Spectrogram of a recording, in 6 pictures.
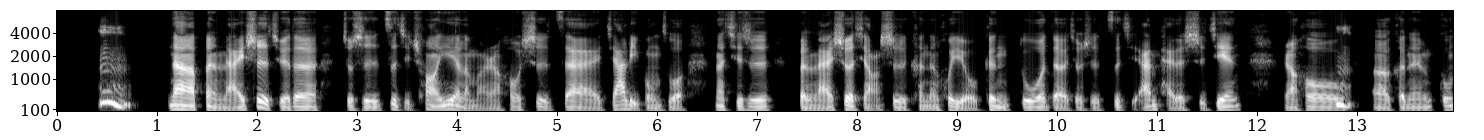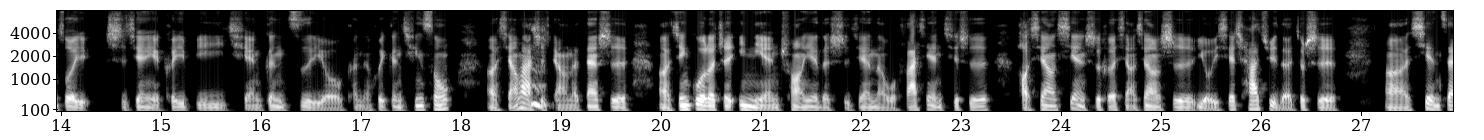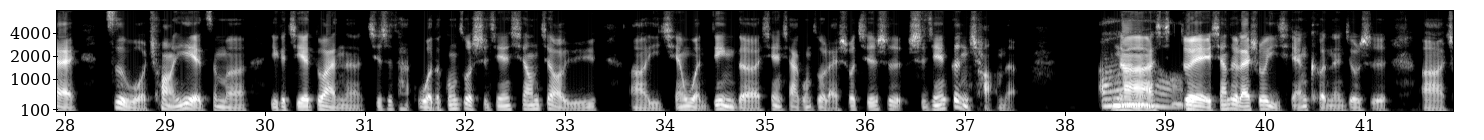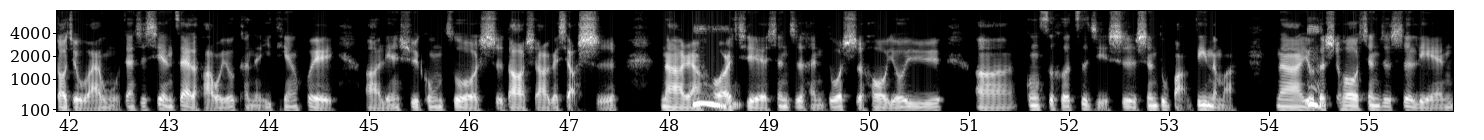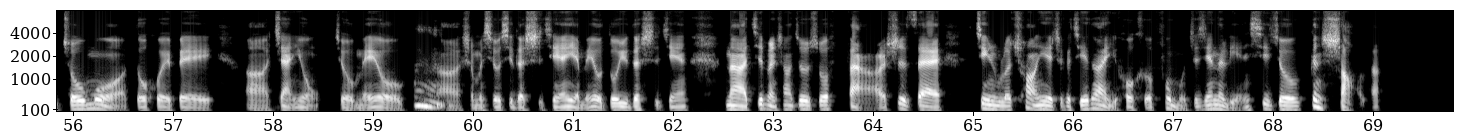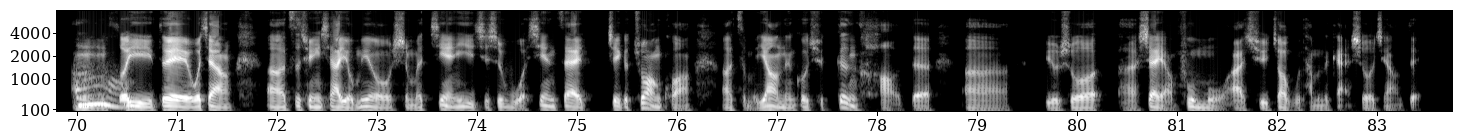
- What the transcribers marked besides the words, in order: none
- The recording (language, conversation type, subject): Chinese, advice, 我该如何在工作与赡养父母之间找到平衡？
